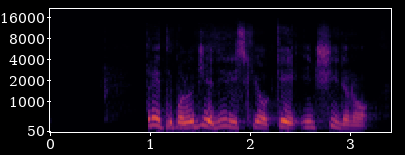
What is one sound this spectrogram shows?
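A woman lectures with animation through a microphone.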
